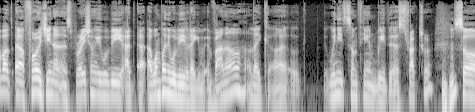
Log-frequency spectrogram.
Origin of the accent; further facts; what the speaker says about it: Lima, Peru; because we are not Andean. I mean, we are guys from Lima, from the capital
